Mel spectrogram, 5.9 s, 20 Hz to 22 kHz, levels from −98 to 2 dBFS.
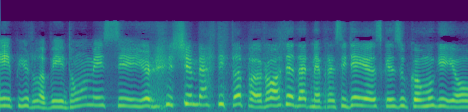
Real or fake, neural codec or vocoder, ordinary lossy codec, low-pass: fake; codec, 24 kHz, 0.5 kbps, DualCodec; MP3, 48 kbps; 9.9 kHz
